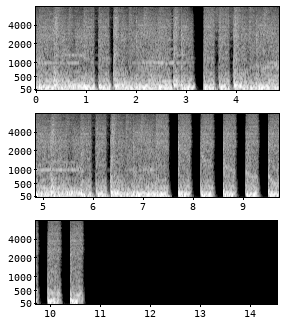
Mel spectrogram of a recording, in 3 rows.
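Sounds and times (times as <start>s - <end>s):
heavy metal music: 0.0s - 10.7s.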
